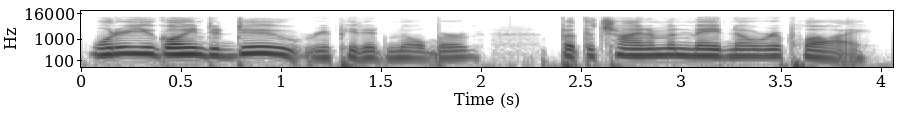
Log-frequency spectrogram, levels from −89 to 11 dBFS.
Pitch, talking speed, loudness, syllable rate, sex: 175 Hz, 205 wpm, -21 LUFS, 5.9 syllables/s, female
